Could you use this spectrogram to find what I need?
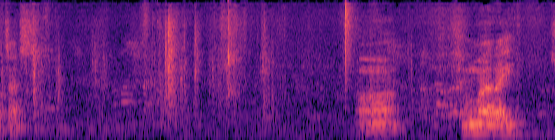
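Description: Paper rustles.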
